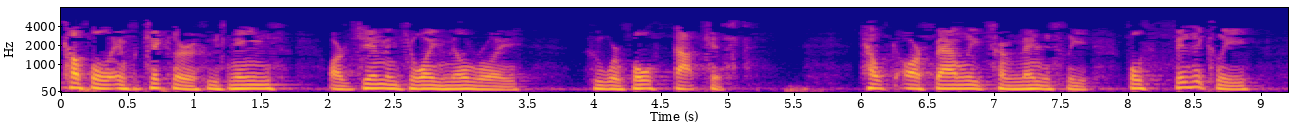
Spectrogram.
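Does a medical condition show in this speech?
Yes: cleft palate; congenital cleft palate.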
